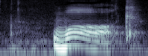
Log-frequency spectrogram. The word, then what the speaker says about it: walk: Right, 3 sounds, w, or, k, walk. Do you see an L there? No. So it's a silent L. We know it's a silent L, but look at the phonetic transcription.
